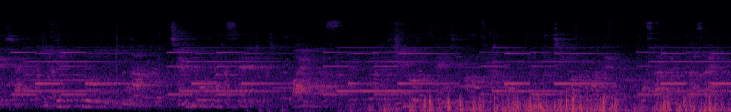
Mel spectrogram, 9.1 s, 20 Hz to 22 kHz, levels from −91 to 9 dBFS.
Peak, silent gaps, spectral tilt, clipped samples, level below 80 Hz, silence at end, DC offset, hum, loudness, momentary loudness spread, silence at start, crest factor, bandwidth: -24 dBFS; none; -5.5 dB/octave; under 0.1%; -58 dBFS; 0 s; under 0.1%; none; -46 LUFS; 7 LU; 0 s; 20 dB; 13.5 kHz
